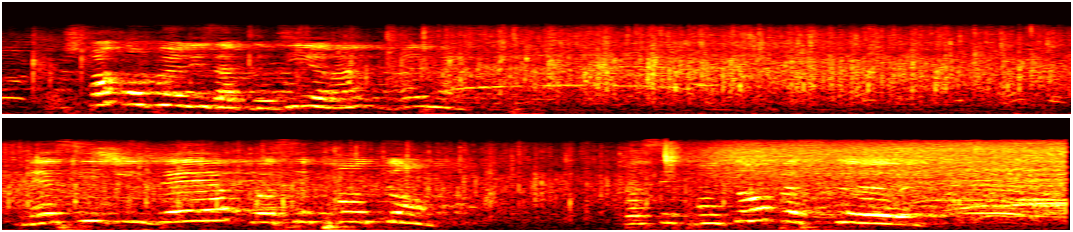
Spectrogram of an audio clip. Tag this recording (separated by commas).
Speech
